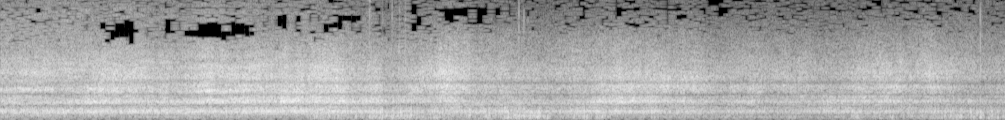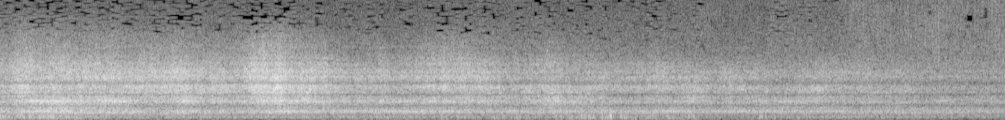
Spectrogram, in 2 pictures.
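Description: Metra commuter train pushed by its diesel locomotive at the rear, moving away: a steady engine drone with several held tones that fades as the train recedes.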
